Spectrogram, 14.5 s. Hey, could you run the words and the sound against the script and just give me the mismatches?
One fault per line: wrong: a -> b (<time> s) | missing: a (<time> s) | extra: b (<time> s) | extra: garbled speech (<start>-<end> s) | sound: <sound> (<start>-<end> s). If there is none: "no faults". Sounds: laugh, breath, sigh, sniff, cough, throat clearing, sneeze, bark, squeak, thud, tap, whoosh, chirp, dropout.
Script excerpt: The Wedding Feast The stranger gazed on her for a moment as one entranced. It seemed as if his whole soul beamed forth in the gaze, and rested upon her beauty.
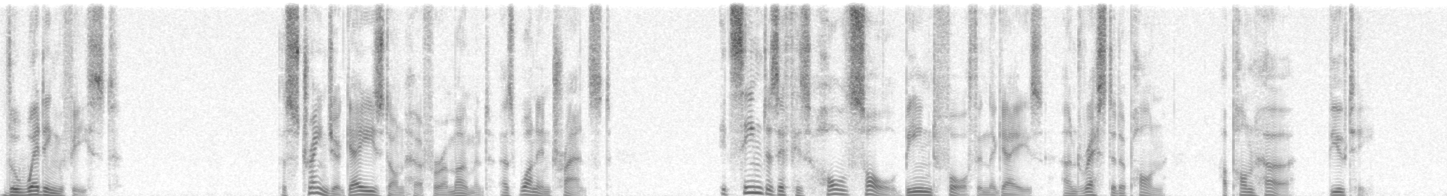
extra: upon (12.2 s)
